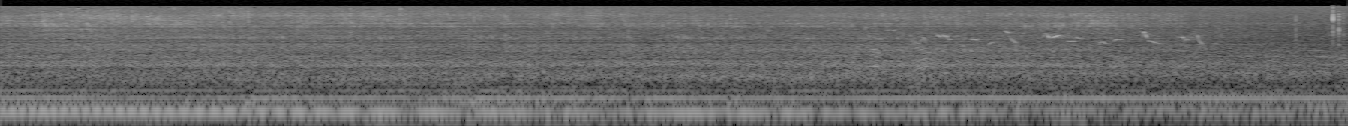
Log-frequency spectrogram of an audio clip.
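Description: Amphibious car's engine running under power as the car drives through the water, a steady low drone that starts just before and eases a little after the first few seconds as the car moves away.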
